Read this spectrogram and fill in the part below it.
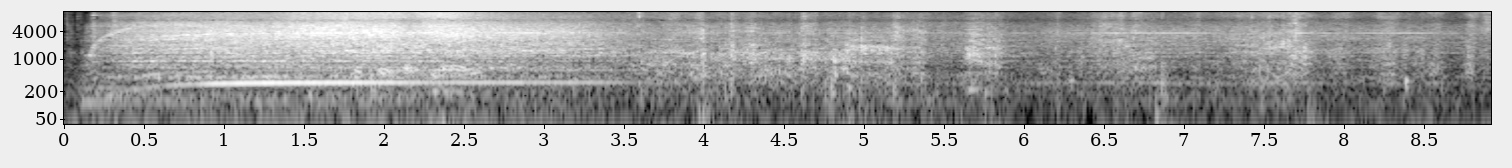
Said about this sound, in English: Even though I worked hard to drag the vacuum nozzle over the carpet still isn't entirely clean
